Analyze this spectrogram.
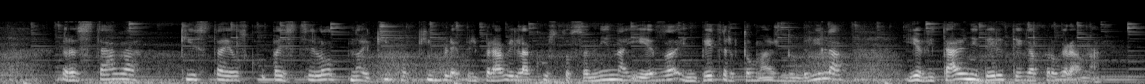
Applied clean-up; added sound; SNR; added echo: none; Breathing + Acoustic guitar; 9 dB; none.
